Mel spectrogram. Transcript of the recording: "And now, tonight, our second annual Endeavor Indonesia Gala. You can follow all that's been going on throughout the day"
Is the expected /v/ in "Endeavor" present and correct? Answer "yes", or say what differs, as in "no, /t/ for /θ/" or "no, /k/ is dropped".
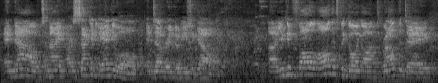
yes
